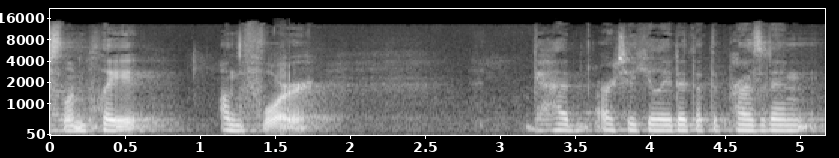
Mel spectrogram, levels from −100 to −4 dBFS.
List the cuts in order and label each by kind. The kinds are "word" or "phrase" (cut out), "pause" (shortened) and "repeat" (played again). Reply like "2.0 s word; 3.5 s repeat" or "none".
3.2 s word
